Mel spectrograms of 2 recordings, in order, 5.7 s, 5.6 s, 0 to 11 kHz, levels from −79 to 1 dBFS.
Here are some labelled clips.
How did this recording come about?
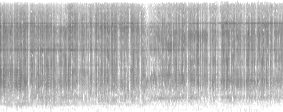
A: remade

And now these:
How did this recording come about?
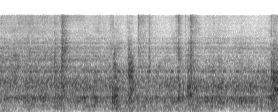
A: remade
